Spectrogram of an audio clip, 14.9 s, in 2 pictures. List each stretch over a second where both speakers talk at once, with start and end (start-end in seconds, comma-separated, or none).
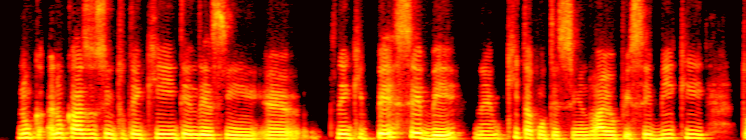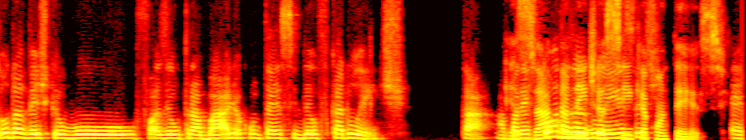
12.5-14.2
